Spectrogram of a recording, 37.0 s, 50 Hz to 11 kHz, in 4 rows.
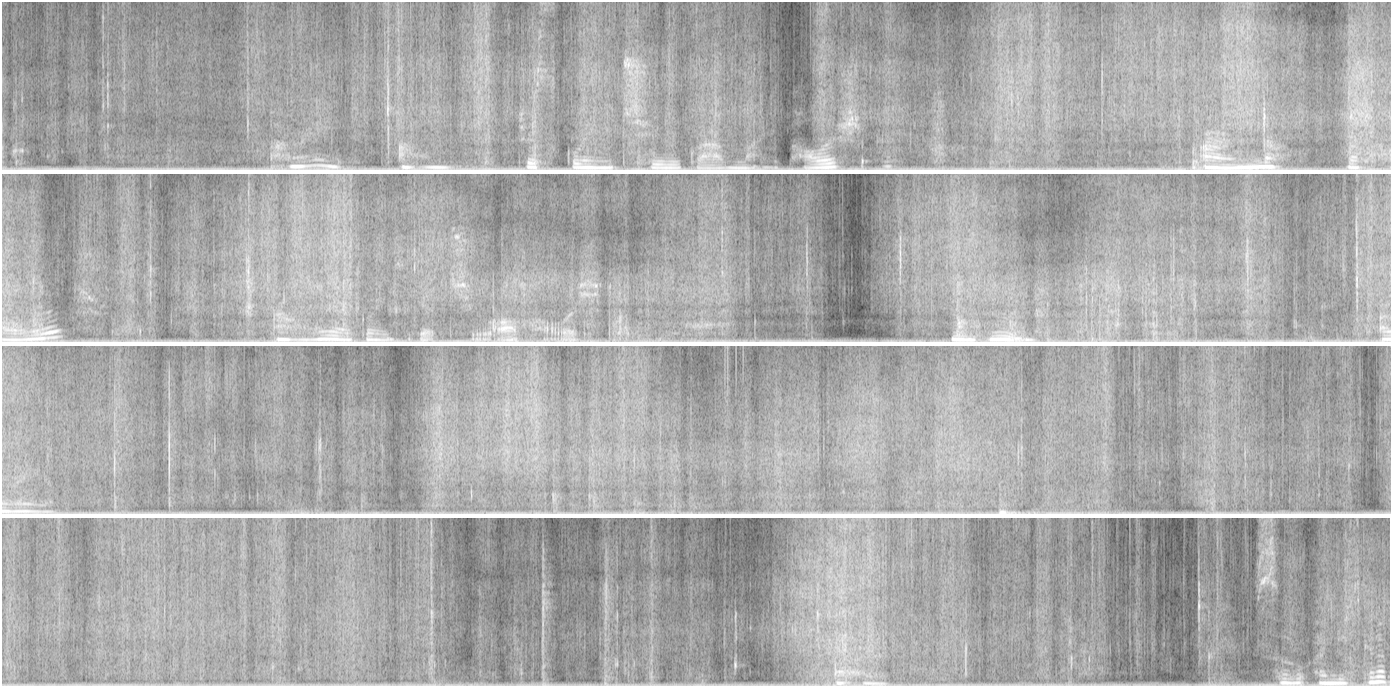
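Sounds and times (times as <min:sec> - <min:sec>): low electrical hum: 0:00.0 - 0:37.0
packaging crinkling and rustling: 0:00.0 - 0:37.0.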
